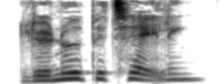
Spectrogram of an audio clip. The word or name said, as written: lønudbetaling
